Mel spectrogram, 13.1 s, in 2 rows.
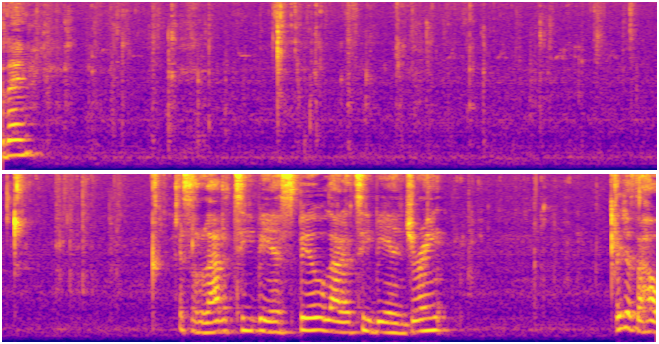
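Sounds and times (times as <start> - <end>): person chewing food: 0.2 - 8.4, 11.0 - 12.8
mouth clicks: 0.5 - 7.4, 8.0 - 8.4.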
